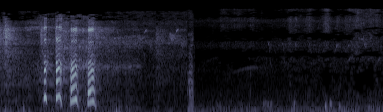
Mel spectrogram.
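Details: Fainting goat kids, with a person urging them to get up, give a quick burst of four short, stuttering harmonic bleats, then quiet rustling and faint background noise.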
